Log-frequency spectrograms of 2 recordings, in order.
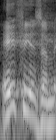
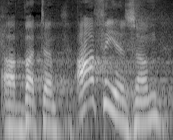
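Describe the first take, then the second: First: The word is said with its usual pronunciation. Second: The prefix is said separately before theism. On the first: Believing there is no God. "Atheism is the idea that there is no God" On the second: Living as if there is no God. "it's just the alpha privative in front of theist"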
